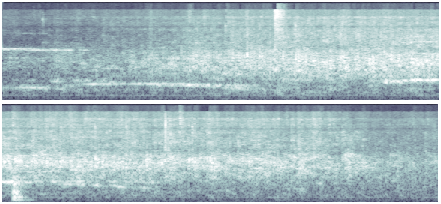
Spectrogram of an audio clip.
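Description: Steady applause fills the House chamber during the Speaker of the House election, a broad crowd patter that holds evenly throughout, with a brief sharp knock near the middle.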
